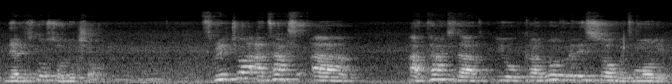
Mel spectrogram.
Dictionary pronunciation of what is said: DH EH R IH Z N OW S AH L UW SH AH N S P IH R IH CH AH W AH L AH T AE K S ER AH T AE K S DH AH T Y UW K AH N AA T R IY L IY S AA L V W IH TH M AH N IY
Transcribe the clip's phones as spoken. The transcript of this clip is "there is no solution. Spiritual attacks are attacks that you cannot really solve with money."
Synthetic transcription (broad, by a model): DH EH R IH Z N OW S AH L UW SH AH N S P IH R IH CH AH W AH L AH T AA K S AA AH T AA K S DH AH T Y UW K AH N AA T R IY L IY S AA V W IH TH M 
